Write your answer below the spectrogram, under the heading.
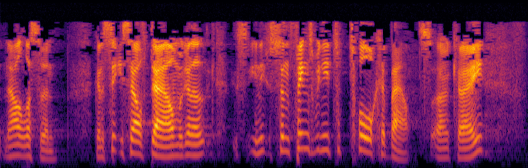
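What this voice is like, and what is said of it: Put-on northern accent. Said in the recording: “I always feel that I should have a northern accent.”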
